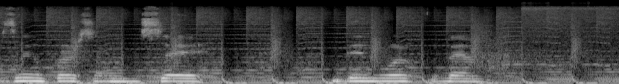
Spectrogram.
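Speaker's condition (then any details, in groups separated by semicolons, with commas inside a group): Multiple sclerosis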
